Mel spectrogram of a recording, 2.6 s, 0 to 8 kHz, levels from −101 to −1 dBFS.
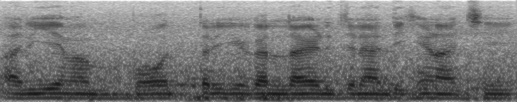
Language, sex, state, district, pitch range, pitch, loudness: Garhwali, male, Uttarakhand, Tehri Garhwal, 120-125 Hz, 125 Hz, -16 LUFS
